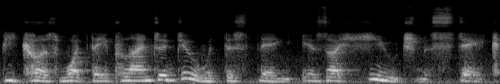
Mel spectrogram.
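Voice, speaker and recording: Clear background noise accompanies a woman doing a growling, put-on character voice. She speaks fairly slowly at a fairly low pitch. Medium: read story. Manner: curt, cool, secretive.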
